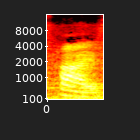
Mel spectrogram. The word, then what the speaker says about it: hive: Yeah, this is silent e or mommy e at the end of the word.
